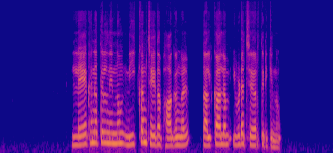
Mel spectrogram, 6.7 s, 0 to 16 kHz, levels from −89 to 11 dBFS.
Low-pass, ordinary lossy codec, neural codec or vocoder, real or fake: 14.4 kHz; Opus, 16 kbps; none; real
